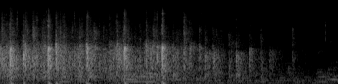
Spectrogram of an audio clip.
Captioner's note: applause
